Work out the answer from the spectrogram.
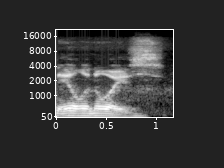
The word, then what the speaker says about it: Illinois: Yes, the S is silent in Illinois.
